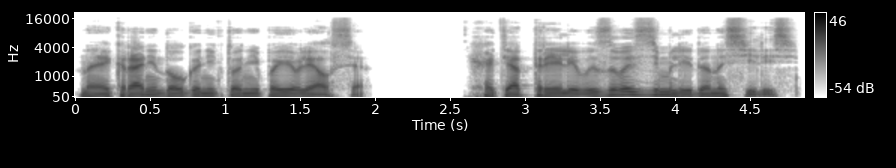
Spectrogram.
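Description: A man narrating a science-fiction audiobook in an even, measured way. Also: sits low, no room sound, clean studio sound.

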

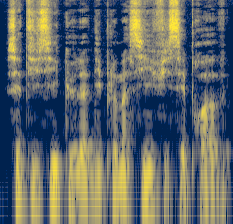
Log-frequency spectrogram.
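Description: A man reading a novel aloud as audiobook narrator, measured and expressive. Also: sits low, slightly rough.

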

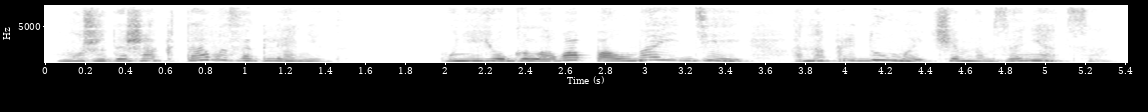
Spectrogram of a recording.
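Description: Storybook duckling, small and cheerful, exclaiming everything in a high husky voice, read by a woman. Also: expressive, a little fast, no echo, clean studio sound. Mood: hopeful. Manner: loud, eager, exclaiming. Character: excitable little duckling, cheerful and bossy.

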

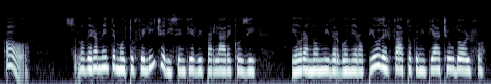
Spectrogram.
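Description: A woman's voice: medium pitch, fairly even intonation, moderate pace, mellow, dull audio, close to an everyday voice. A woman reading the part of a naive young woman who talks with earnest enthusiasm. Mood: eager.

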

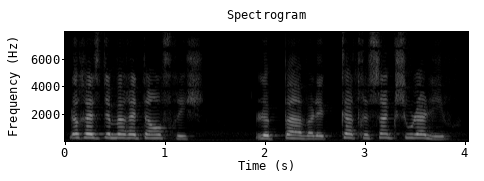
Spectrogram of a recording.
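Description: A woman's voice: on the high side, a little slow, lightly acted. A woman voicing a grave old peasant man recalling hard times, in her near-natural voice. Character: old peasant man, bitter about past.

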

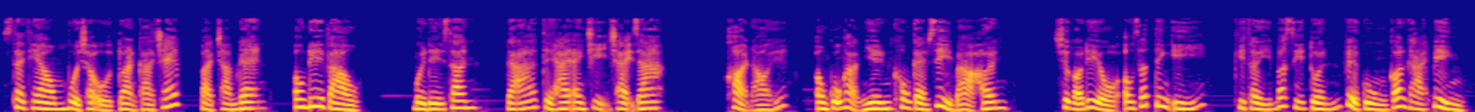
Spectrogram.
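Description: A woman narrating an audio story with steady, even storytelling. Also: mid-range voice, unhurried, no echo, clean studio sound, soft background music.

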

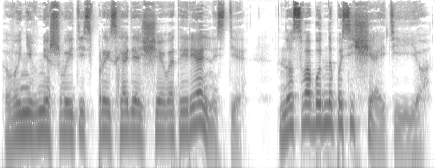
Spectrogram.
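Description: A man voicing a menacing inhuman male being in an audiobook, speaking slowly and with a hiss. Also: mid-range voice, animated, a bit bright, lightly acted. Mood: cold. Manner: slow, hissing, deliberate speech. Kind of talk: audiobook character voice.

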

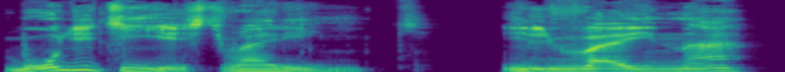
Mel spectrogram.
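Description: A sly, smug lynx from a children's tale, as a man reading aloud puts her on. The voice sits high above his usual low tone, drawn out and teasing. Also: big pitch swings, measured pace, darkish tone. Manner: drawling, mocking.

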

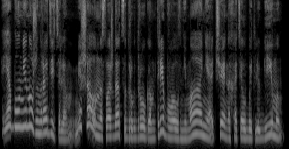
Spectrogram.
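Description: Brief: woman reading a blunt man giving orders, dark mellow tone, dry close sound. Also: mid-range voice, very animated, brisk, creaky, no echo. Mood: explaining. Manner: curt, commanding. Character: brusque man, commanding and wry.

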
